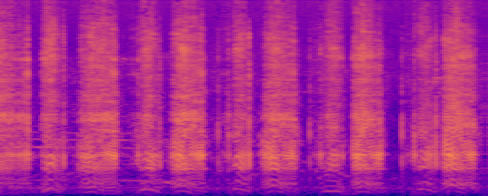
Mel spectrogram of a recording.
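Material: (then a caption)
Plastic. Fingertips and nails scratch and rub inside the hollow, rectangular black plastic lens hood of a camcorder. They produce a series of rough, rasping strokes that swell and fade at a steady, uneven pace. The hollow plastic gives each stroke a resonant, growl-like midrange tone with a bright scratchy edge.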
